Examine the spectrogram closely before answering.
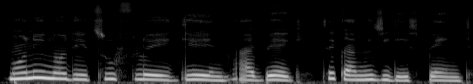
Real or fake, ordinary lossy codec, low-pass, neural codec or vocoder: fake; none; 19.8 kHz; autoencoder, 48 kHz, 128 numbers a frame, DAC-VAE, trained on Japanese speech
